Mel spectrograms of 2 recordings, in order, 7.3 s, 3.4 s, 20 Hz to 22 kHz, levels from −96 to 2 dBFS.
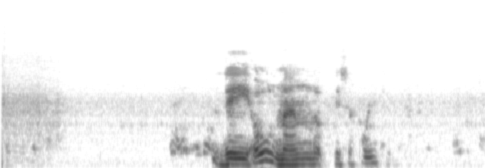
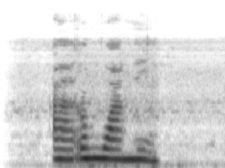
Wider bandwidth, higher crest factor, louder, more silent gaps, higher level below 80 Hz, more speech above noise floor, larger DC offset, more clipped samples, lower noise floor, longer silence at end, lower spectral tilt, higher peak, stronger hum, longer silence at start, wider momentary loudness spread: second, 6 kHz vs 8.6 kHz; first, 20 dB vs 14 dB; second, -30 LUFS vs -22 LUFS; neither; second, -76 dBFS vs -60 dBFS; first, 46 dB vs 42 dB; neither; neither; first, -76 dBFS vs -62 dBFS; first, 1.6 s vs 1 s; first, -9.5 dB/octave vs -6 dB/octave; second, -14 dBFS vs -10 dBFS; neither; first, 2.65 s vs 0.8 s; first, 22 LU vs 11 LU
